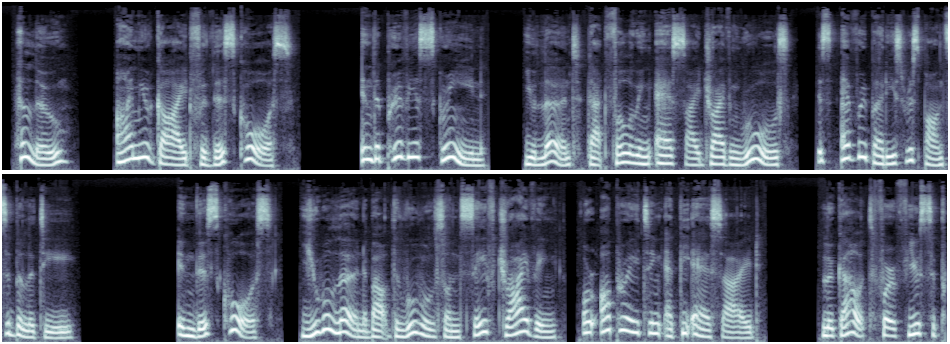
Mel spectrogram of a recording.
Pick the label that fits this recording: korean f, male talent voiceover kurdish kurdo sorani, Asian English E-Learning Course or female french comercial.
Asian English E-Learning Course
